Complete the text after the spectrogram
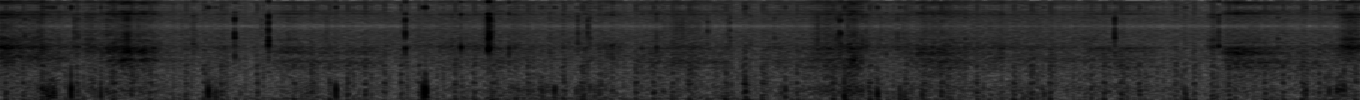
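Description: Footsteps crunch through snow at a steady walk.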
